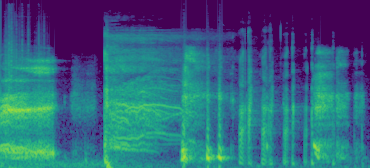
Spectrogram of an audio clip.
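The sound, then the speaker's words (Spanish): A person vocally mimics a squeaky pig toy with a string of strained, high, squealing and grunting noises, some drawn out and others short and choppy, loud with no talking. “yo te imaginé como uno de esos cerdos de que venía o por ahí por los centros de, de comercio de callejeros.”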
